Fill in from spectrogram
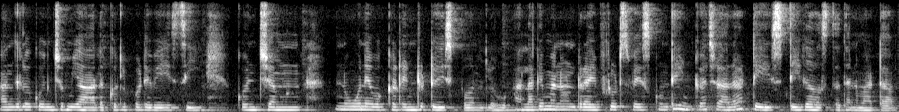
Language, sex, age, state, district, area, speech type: Telugu, female, 30-45, Andhra Pradesh, Palnadu, rural, spontaneous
